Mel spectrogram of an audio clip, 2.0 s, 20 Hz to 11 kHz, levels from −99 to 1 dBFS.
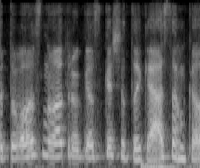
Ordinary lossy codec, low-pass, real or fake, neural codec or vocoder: Opus, 24 kbps; 9.9 kHz; real; none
